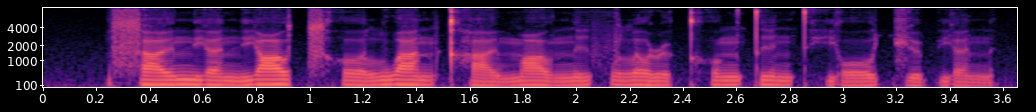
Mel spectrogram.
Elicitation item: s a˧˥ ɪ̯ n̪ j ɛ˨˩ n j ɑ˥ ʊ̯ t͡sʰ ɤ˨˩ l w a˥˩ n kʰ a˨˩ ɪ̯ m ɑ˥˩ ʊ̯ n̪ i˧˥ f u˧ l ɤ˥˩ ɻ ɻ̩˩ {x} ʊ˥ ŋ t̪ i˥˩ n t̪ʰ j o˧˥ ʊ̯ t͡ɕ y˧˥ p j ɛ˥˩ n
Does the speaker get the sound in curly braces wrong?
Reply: yes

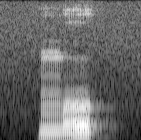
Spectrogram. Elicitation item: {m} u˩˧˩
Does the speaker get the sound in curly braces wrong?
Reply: no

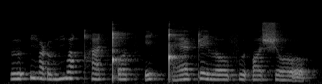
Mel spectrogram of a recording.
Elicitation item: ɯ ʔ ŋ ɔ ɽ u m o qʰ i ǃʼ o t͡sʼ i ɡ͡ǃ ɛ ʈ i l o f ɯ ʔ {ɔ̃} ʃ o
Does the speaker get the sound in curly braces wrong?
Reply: yes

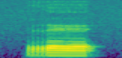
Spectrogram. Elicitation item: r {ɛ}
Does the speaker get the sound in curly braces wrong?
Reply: no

